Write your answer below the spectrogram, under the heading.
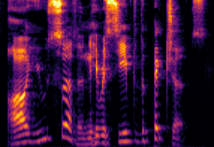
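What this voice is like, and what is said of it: British accent. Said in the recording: “a man with a British accent”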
